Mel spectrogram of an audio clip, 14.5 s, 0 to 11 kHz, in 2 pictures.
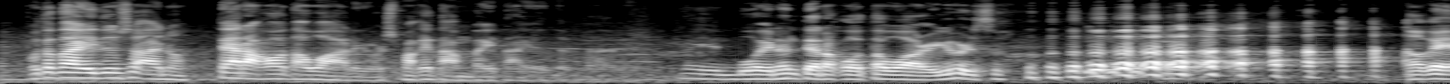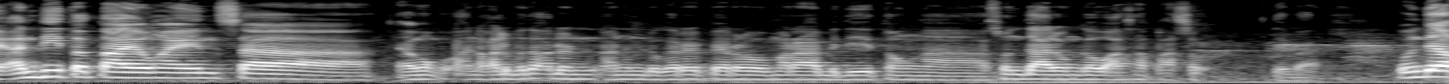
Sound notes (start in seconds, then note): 5.0 laughs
